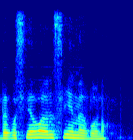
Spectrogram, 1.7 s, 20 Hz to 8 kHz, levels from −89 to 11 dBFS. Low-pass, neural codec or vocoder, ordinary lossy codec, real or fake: 7.2 kHz; codec, 16 kHz, 1.1 kbps, Voila-Tokenizer; none; fake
